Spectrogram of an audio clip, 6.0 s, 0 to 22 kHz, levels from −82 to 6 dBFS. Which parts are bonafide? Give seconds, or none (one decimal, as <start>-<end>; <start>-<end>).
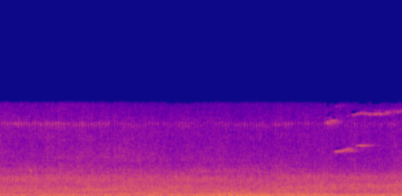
0.0-6.0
